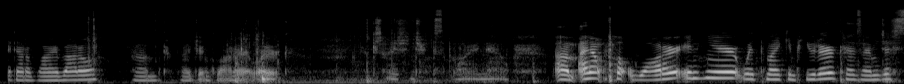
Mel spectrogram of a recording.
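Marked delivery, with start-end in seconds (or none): 3.7-5.1 fast, soft unvoiced whisper; whispered aside. Real, not acted. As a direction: mutter it to yourself quickly. Quick aside to herself.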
